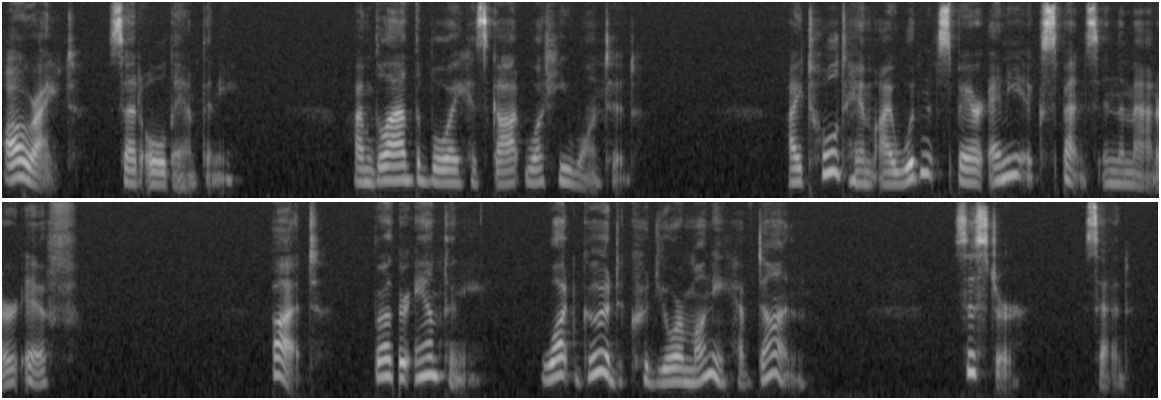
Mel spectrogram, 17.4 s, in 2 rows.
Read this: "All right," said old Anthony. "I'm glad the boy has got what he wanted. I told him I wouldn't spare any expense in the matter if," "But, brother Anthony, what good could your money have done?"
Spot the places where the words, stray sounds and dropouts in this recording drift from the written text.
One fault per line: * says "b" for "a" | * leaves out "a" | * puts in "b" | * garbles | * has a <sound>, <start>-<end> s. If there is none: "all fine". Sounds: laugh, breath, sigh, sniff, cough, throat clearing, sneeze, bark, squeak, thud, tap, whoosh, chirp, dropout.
* has a dropout, 11.6-11.7 s
* puts in "Sister said"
